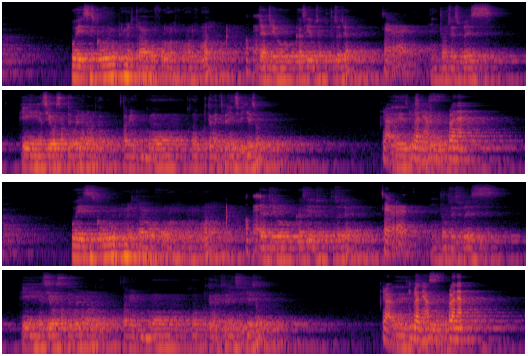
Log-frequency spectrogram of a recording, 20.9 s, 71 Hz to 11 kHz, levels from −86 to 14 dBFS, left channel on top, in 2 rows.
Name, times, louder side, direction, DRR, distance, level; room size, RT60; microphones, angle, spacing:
voice 1, 1.4-4.2 5.1-7.0 8.5-9.8 10.8-12.5 12.9-15.7 18.3-19.3, left 1 dB, 60° left, 1 dB, 1.4 m, -29 dB
voice 2, 4.9-5.3 7.6-8.2 13.3-13.5 18.1-19.1 19.4-19.7, right 4 dB, 90° right, 8 dB, 0.8 m, -28 dB
18.5 x 9.6 x 3.2 m, 2.7 s
head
